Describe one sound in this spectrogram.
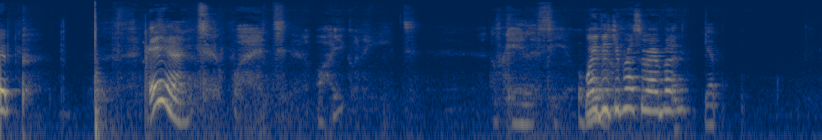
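A young child talks and laughs excitedly close by.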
